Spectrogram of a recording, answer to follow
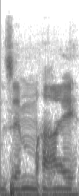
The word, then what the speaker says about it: Zam Hai: Um, it was Zamhi Doharn do Zam Zamhai. It was always supposed to be Zam Hai.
